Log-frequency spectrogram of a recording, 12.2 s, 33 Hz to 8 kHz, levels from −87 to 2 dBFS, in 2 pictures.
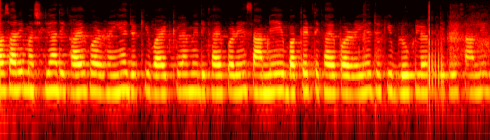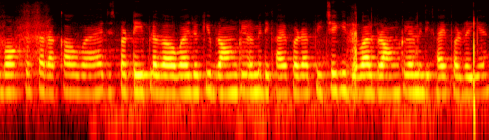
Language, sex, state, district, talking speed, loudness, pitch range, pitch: Hindi, female, Chhattisgarh, Jashpur, 290 wpm, -21 LUFS, 210-220 Hz, 215 Hz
